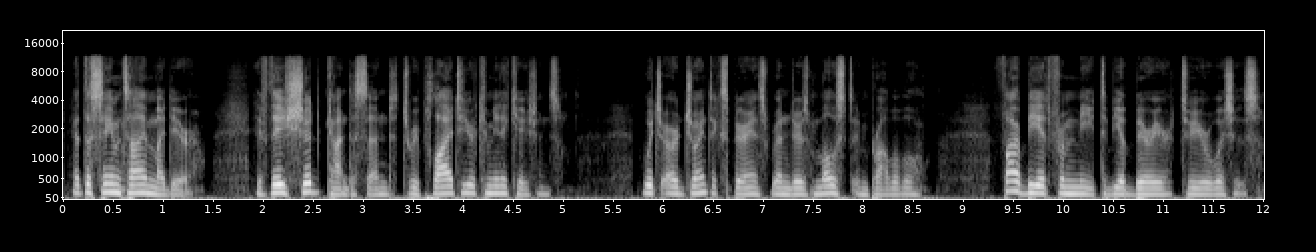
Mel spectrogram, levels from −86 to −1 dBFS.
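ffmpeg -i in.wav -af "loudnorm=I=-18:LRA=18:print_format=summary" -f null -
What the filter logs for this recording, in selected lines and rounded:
Input Integrated:    -20.8 LUFS
Input True Peak:      -2.2 dBTP
Input LRA:             4.0 LU
Input Threshold:     -31.5 LUFS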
